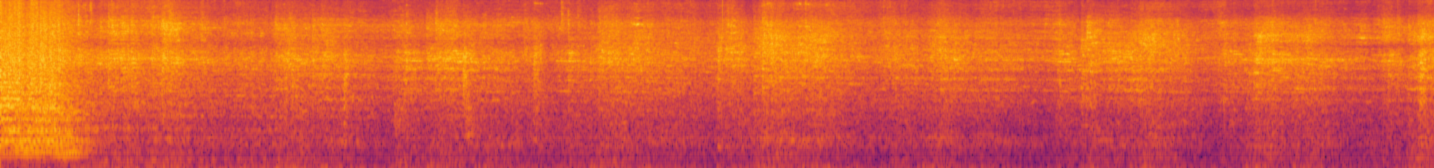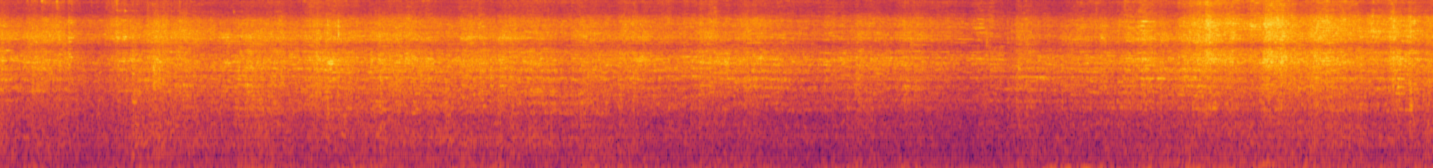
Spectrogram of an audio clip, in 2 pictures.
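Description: Norfolk Southern locomotive air horn blowing a loud chord that cuts off about a second in, then the steady rumble of a freight train's autoracks and boxcars rolling past, their wheels clattering over the track and the rail diamond.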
